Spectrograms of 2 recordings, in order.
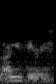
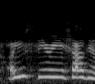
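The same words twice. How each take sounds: First: Said in the usual way. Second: High-pitched mock disbelief; incredulous mom impression, pitched high; mom freaking out. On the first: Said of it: "her favorite line is". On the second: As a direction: imitate an alarmed mom, voice jumping up. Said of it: "My mom immediately kind of freaks out".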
